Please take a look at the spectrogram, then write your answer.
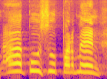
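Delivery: put-on high, playful child voice; child shouting. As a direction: play the proud little boy. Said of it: "Waktu dia teriak kencang".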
